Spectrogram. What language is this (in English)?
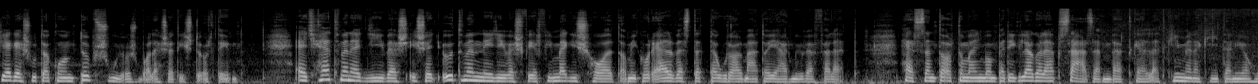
Hungarian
